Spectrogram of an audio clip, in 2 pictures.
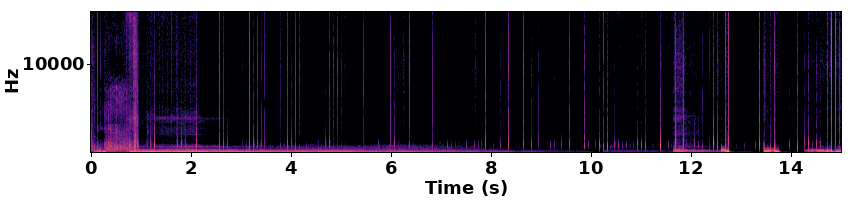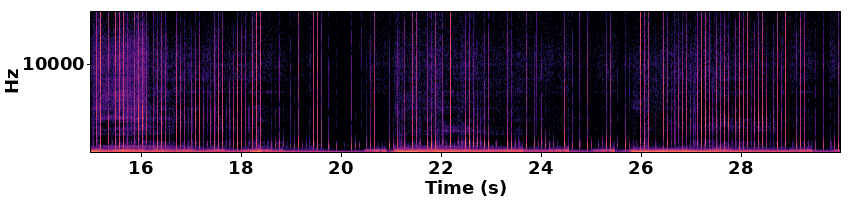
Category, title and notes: Soundscapes > Synthetic / Artificial
Atonal texture full of glitches and grains AI generated Software: Suno Prompt: Granular atonal ambient texture full of glitches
